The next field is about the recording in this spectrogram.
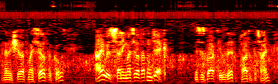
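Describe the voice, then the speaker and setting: An actor playing an earnest young gentleman's secretary in a radio drama, speaking politely and a little hesitantly. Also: mid-range voice, lively intonation, fast, natural voice. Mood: shaken. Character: earnest, bewildered young male yacht secretary. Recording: noisy, dull lo-fi radio recording.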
